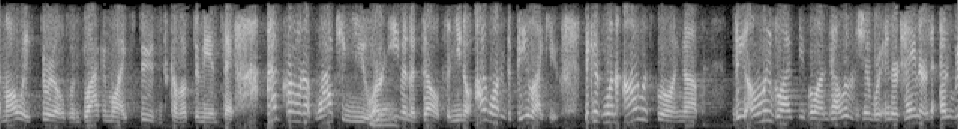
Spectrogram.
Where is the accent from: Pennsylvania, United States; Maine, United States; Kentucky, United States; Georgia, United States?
Kentucky, United States; Louisville; I grew up in Smoketown in Louisville, Kentucky.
